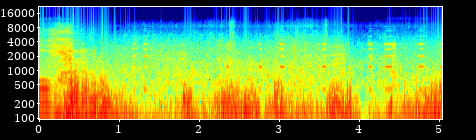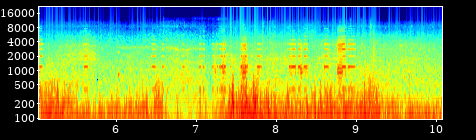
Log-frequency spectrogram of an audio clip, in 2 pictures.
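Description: A metal detector beeps in short, repeated tones.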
